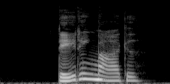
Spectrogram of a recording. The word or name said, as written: datingmarked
